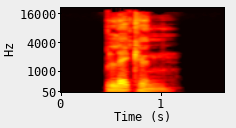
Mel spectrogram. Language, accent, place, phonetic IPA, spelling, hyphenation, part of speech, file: German, Germany, Berlin, [ˈblɛkn̩], blecken, ble‧cken, verb, De-blecken.ogg
- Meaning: to bare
